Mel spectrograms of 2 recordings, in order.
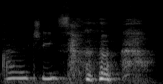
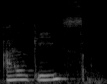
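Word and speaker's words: Algiz: So, algae or rather alge pronunciation this just means you are so protected like totally protected.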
